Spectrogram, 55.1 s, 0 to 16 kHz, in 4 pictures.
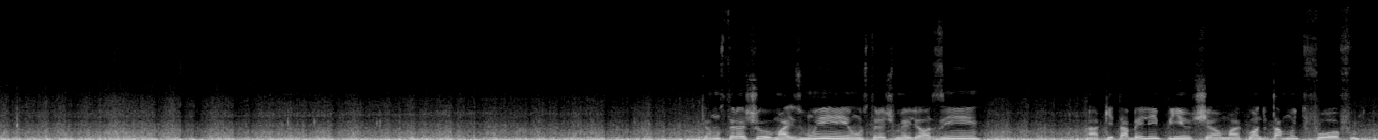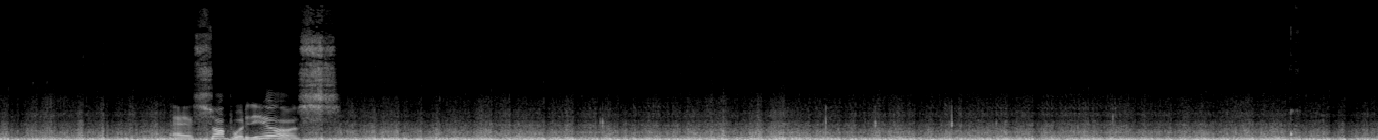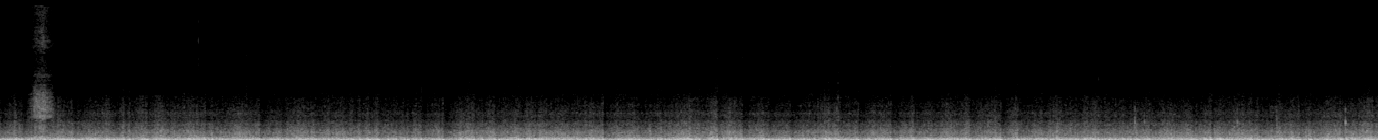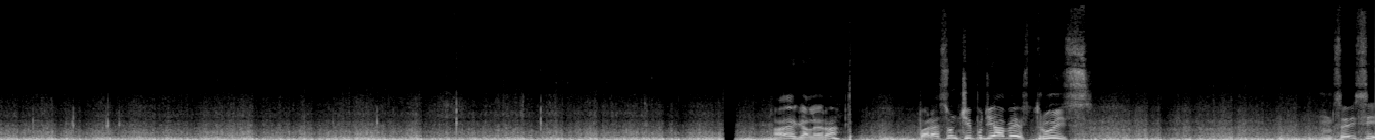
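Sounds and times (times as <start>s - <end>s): wind on microphone: 0.0s - 55.0s.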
